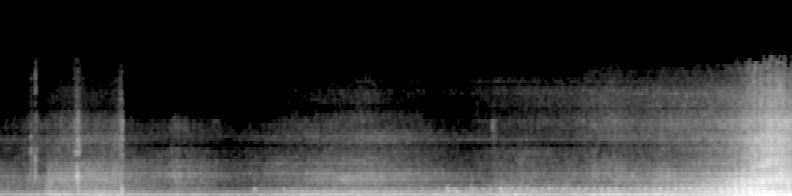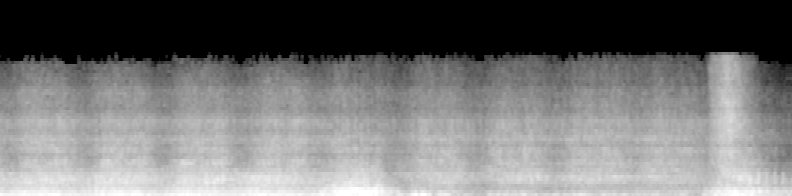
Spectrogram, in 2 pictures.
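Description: Waves breaking on the shore and wind at first. Then a Great Western Railway passenger train runs past close by on the seawall line, its noise building and growing loud about nine seconds in.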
